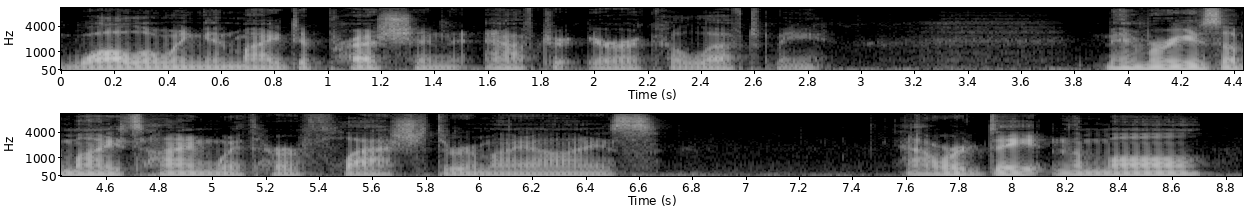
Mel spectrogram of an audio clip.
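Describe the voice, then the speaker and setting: Low-voiced man narrating a story, dry sound. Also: clear, resonant tone, no room sound. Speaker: streamer reading a visual novel aloud.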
